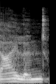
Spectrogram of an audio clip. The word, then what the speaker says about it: island: to walk to the island without getting wet. Sounds good. The island's a great place to explore. It's to walk to the island. I-R-E. No. I-S. Good. I-S-L-A-N-D. Island. S is silent.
